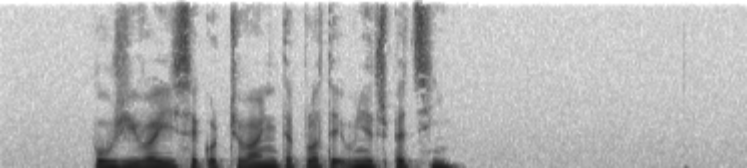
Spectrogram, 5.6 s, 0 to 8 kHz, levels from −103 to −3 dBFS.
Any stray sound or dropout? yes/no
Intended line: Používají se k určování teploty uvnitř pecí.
no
